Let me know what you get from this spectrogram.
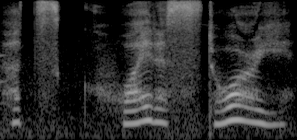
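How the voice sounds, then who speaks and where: An actress voicing a tiny, naive, earnest female fairy companion in a video game, with a squeaky childlike voice and simple speech. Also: steady tone, takes it slowly, pushed and bright, a little hiss or hum, exaggerated voice. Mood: puzzled, subdued. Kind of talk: cartoonish video game dialogue.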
